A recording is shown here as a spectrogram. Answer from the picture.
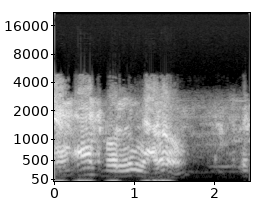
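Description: Only speech: a man talking, pausing about one and a half seconds in.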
